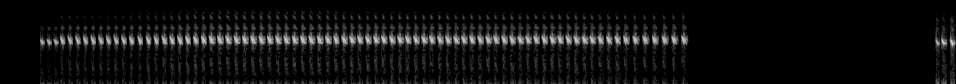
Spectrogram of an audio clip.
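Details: European greenfinch trill from a caged-bird training recording, a long fast rattle of high, uniform notes lasting about six seconds, followed by silence and a brief restart at the end.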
